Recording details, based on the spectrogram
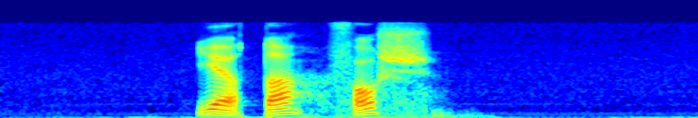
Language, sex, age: Swedish, male, 18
